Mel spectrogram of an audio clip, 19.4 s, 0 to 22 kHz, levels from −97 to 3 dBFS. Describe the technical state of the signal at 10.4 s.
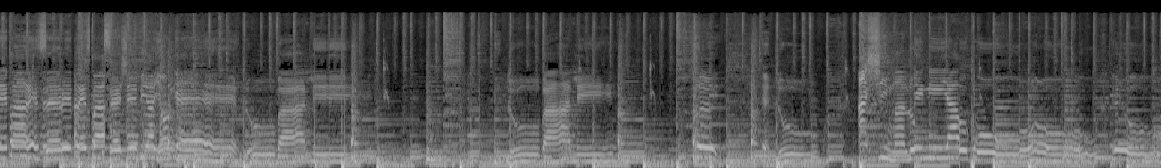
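At 10.4 s the signal is intact, with no dropout, click, distortion or other audible fault.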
